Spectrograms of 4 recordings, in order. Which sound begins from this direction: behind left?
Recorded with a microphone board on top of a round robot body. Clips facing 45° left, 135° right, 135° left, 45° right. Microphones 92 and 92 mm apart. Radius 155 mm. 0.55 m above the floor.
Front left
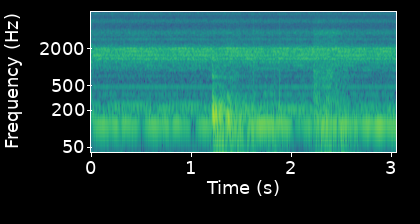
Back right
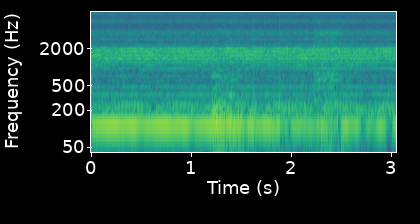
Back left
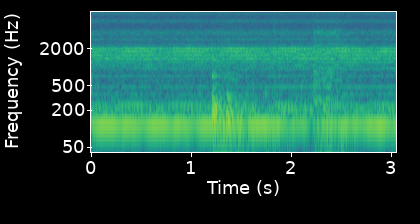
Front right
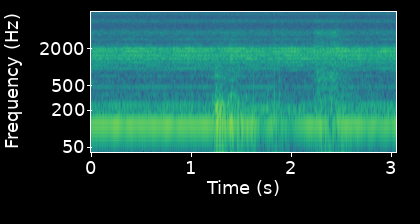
Footsteps, at 1.2 s.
